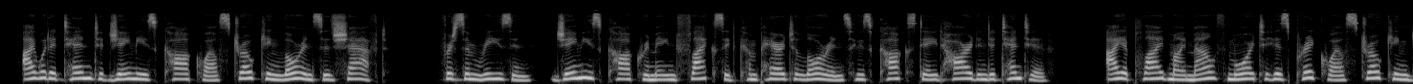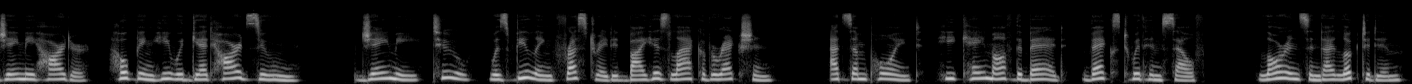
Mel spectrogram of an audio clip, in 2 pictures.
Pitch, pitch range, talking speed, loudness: 235 Hz, 215-260 Hz, 150 wpm, -23 LUFS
